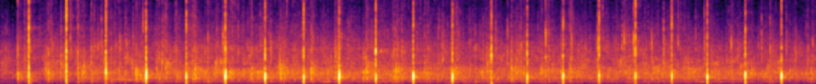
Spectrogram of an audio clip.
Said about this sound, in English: Now, one of the practices, new traditions that we do whenever God does something great and fantastic, let's stand, let's applaud what God just did. Okay?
